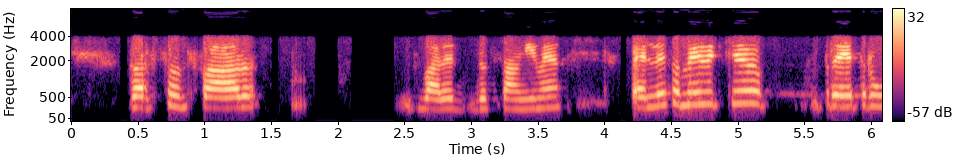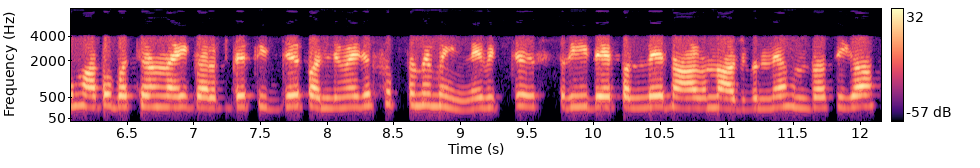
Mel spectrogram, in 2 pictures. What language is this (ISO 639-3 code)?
pan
